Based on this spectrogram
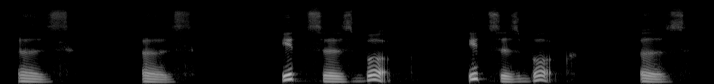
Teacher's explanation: we take out that H, we're going to make the short I into a schwa, and we get us, us.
